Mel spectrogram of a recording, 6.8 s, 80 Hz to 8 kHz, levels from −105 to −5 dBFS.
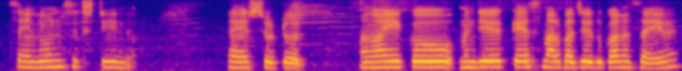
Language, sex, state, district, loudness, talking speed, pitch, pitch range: Konkani, female, Goa, North and South Goa, -16 LUFS, 70 wpm, 240 Hz, 230-245 Hz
